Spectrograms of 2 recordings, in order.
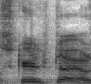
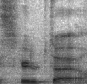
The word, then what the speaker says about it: sculpteur: Je ne suis pas un faux sculpteur, je suis un vrai sculpteur, hein. Je sais qu'on dit sculpteur, mais j'aime bien, moi, me forcer à mettre ce P pour le prononcer, et donc je le prononce en disant sculpteur.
